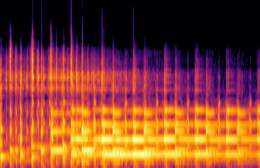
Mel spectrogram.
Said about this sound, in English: It's a twin channel analog delay with reverb built right into the signal flow.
